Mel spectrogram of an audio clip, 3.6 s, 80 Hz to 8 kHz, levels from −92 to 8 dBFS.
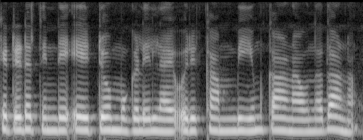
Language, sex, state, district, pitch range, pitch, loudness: Malayalam, female, Kerala, Kollam, 215-230 Hz, 225 Hz, -14 LUFS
